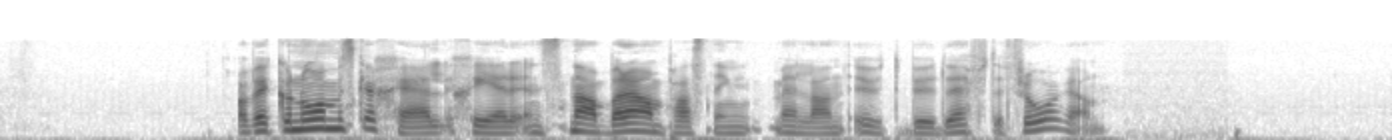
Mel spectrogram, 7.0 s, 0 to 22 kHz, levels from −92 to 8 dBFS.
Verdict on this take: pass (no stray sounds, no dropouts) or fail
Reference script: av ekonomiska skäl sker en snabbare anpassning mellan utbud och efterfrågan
pass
